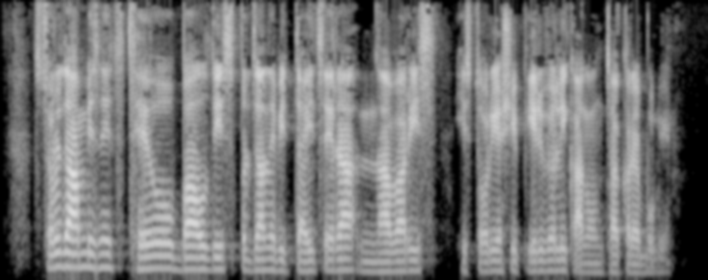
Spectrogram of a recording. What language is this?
Georgian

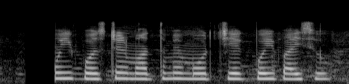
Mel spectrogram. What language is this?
Bangla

